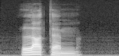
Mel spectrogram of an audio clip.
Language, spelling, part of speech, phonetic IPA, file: Polish, latem, adverb / noun, [ˈlatɛ̃m], Pl-latem.ogg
